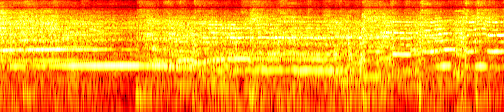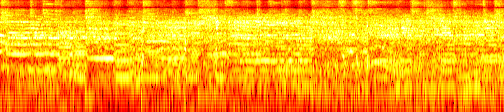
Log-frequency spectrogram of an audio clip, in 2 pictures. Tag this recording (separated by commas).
Rock and roll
